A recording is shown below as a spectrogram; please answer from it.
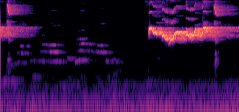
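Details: Orange-headed thrush song, ngeplong style, played to stimulate a caged bird. A brief whistle at the start, a quiet gap with faint notes, then a loud, rich, wavering phrase that dips and rises again.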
